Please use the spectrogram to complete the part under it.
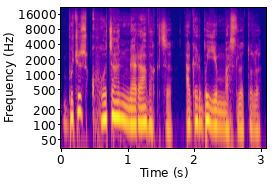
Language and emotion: Kashmiri, fearful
